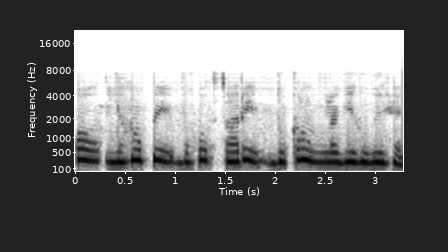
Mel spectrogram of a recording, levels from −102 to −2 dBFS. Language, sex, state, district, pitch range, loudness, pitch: Hindi, female, Bihar, Saran, 235-285 Hz, -12 LUFS, 245 Hz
